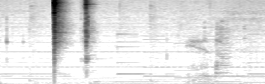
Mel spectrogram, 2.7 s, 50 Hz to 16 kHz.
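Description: Trigger break and hammer fall on a Smith & Wesson Model 10-5 revolver, a Bill Davis PPC special: one sharp, loud snap followed a moment later by a second softer click, with faint low rustling afterward.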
